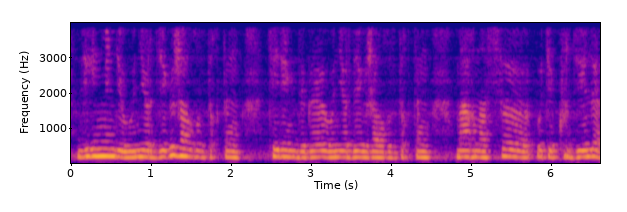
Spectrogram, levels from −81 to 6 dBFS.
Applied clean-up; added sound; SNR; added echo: none; none; none; reverberation time 0.2 s.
